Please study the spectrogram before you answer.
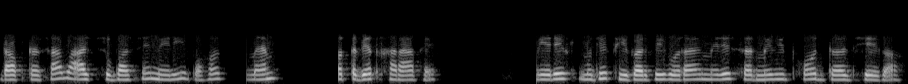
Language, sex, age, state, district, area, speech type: Urdu, female, 45-60, Uttar Pradesh, Rampur, urban, conversation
